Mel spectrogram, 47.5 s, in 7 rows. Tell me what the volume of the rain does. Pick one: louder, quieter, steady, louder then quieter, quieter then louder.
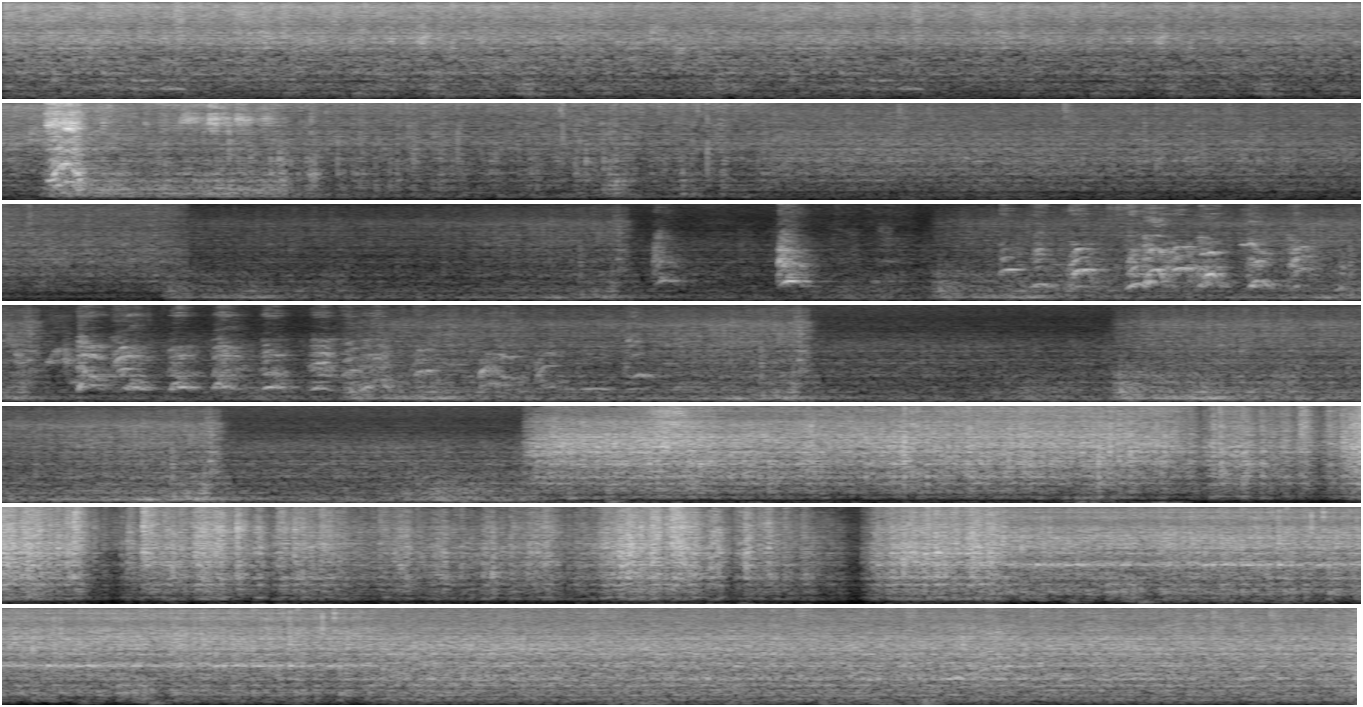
quieter then louder.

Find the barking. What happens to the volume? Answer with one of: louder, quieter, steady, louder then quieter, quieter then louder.
quieter.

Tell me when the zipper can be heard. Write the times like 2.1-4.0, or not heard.
7.0-8.2.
